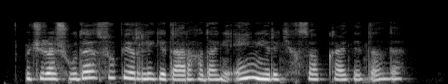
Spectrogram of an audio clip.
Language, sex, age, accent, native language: Uzbek, female, 18-24, Andijon, Uzbek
